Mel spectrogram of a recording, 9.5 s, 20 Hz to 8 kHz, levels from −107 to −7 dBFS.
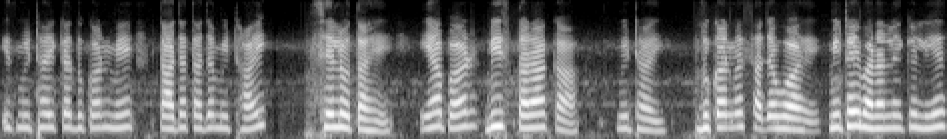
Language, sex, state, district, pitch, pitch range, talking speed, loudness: Hindi, female, Uttar Pradesh, Deoria, 270 Hz, 255-285 Hz, 165 wpm, -18 LUFS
